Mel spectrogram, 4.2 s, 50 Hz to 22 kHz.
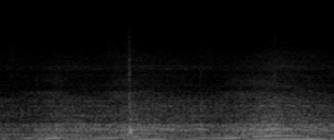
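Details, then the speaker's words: Salvage-auction 2015 Dodge Durango idling, heard from the cabin; low smooth engine hum with slight rise and fall, no knocks, ticks or misses, sounds healthy. "sounds healthy."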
